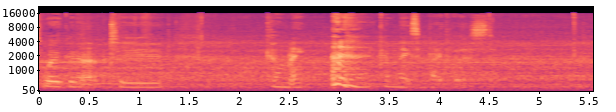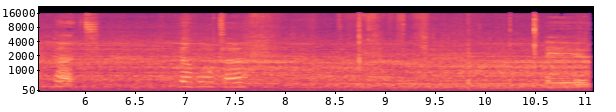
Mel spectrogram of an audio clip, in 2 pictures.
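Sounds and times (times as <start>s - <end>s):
steady room hum: 0.0s - 11.0s.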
